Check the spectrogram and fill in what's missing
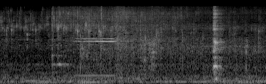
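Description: Mallai peda mixture sizzles and is stirred in ghee in a kadai, a soft steady frying hiss with light scraping and one brief louder clatter, no voices.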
